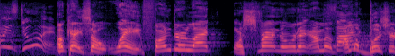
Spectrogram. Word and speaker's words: Fond du Lac: Okay, so wait, Fond du Lac or Sfand, I'm a butcher the name of this city. Yep, Fond du Lac.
